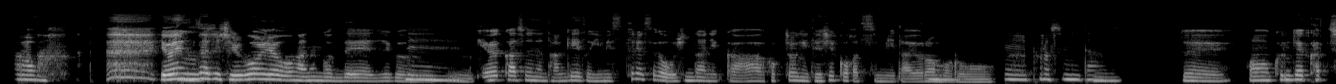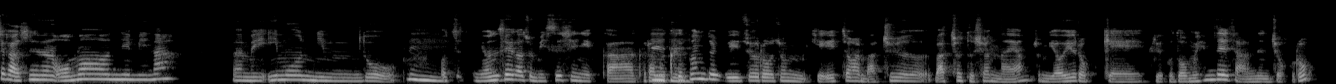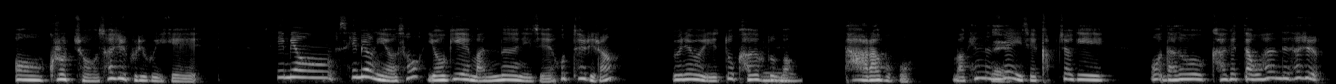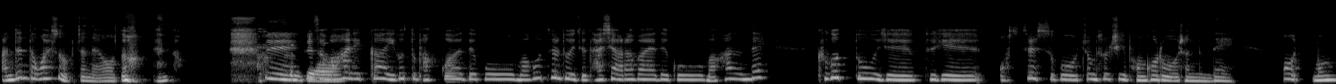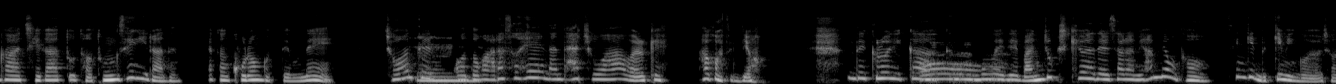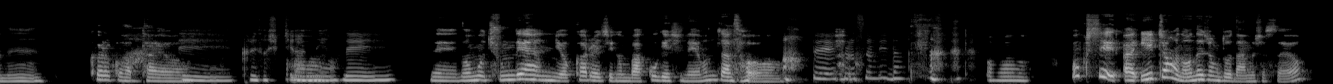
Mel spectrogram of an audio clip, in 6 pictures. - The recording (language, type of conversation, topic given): Korean, advice, 여행 일정이 변경됐을 때 스트레스를 어떻게 줄일 수 있나요?
- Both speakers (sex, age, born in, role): female, 35-39, South Korea, user; female, 40-44, South Korea, advisor
- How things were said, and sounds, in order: sigh; tapping; other background noise; laughing while speaking: "또. 그래서"; laughing while speaking: "하거든요"; laughing while speaking: "혼자서"; laugh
